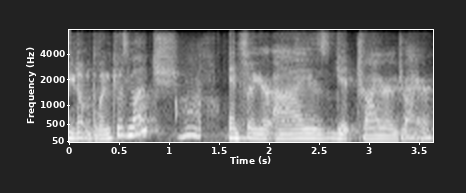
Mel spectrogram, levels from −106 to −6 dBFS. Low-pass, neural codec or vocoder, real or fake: 7.2 kHz; codec, 32 kHz, 1.9 kbps, SNAC; fake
